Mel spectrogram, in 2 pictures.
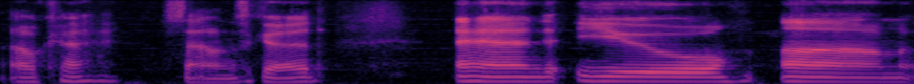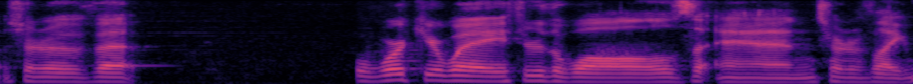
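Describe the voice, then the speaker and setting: A man improvising narration as game master of a tabletop game, with halting, hesitant phrasing. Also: mid-range voice, clean tone, no room sound.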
